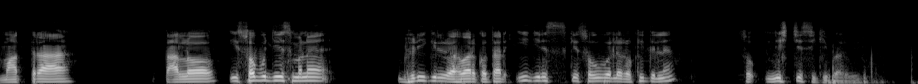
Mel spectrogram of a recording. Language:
Odia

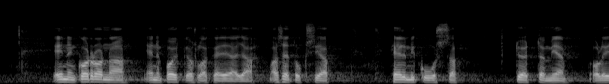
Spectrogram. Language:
Finnish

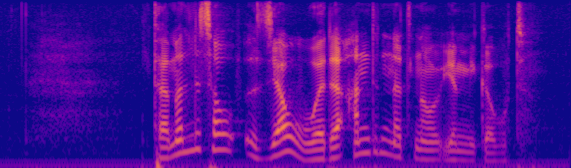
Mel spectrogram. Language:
Amharic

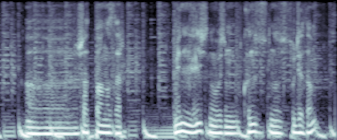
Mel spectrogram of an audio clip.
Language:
Kazakh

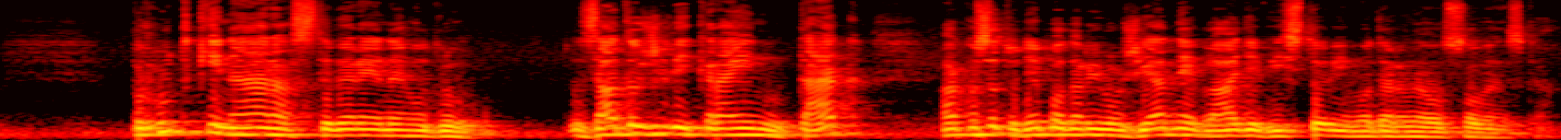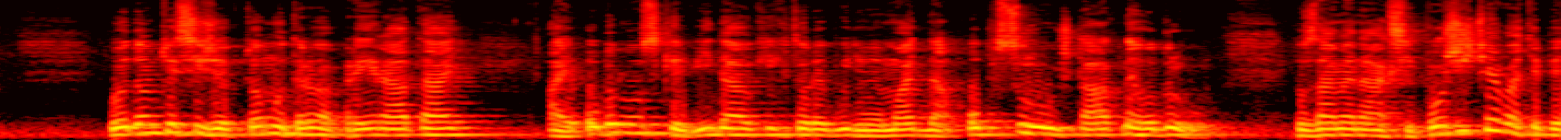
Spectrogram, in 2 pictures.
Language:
Slovak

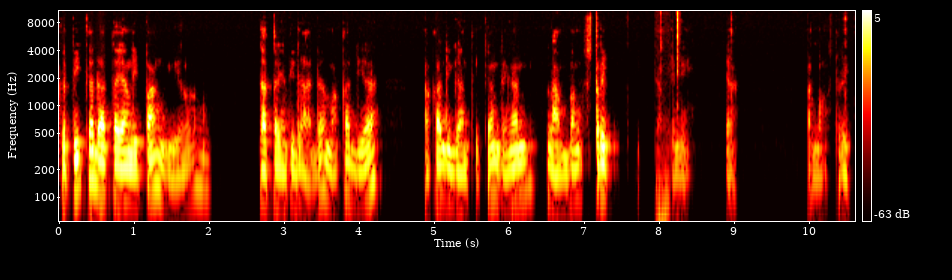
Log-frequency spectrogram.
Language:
Indonesian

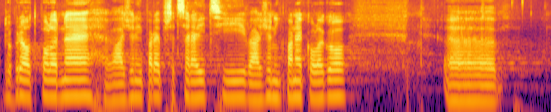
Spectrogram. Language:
Czech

